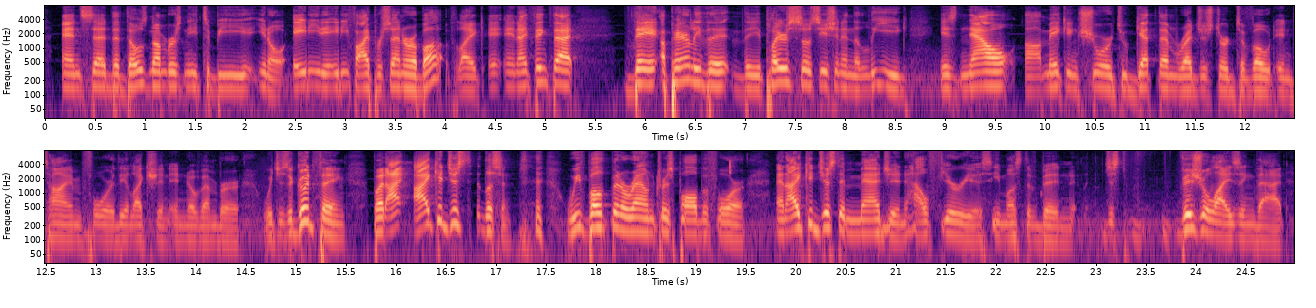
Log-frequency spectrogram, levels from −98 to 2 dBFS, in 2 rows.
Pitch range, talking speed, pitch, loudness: 120-155 Hz, 190 wpm, 135 Hz, -20 LUFS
